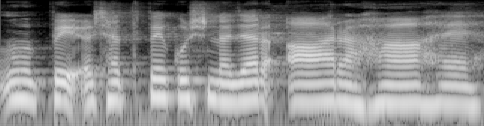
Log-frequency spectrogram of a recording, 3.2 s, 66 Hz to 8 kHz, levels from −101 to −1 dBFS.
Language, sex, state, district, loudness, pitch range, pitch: Hindi, female, Rajasthan, Jaipur, -17 LUFS, 160-180 Hz, 170 Hz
